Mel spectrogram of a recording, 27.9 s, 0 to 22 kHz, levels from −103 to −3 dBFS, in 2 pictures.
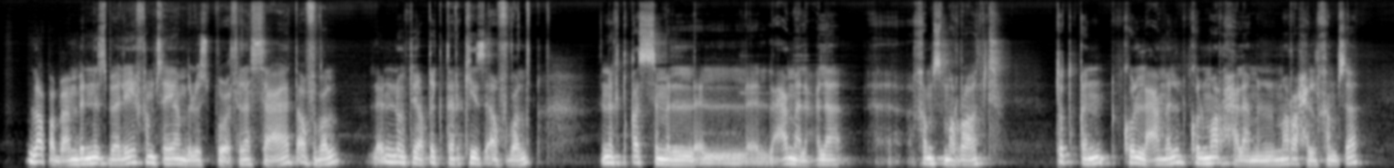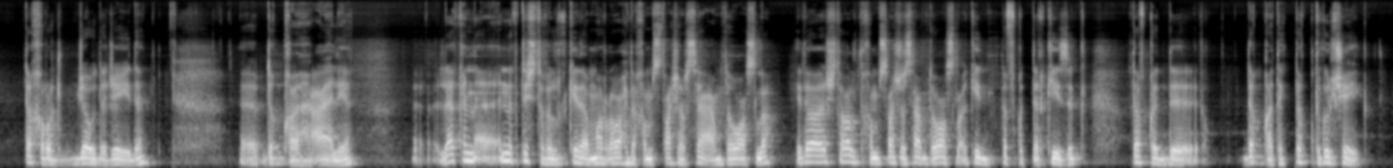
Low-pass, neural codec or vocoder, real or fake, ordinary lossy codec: none; none; real; none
